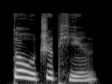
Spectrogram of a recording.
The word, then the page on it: 豆制品: dòu zhì pǐn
